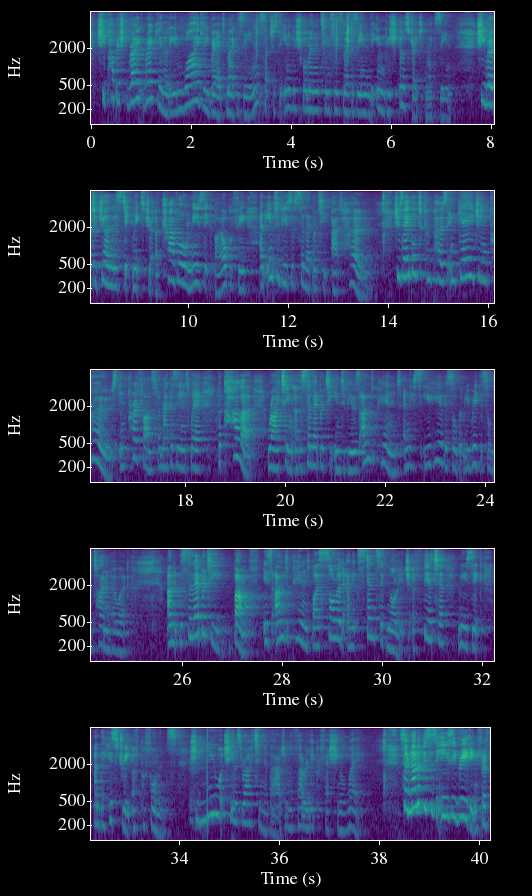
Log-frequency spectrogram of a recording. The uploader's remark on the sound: This podcast is one of ten podcasts recorded at the 'Silence in the Archives' conference hosted by the Oxford Centre of Life-Writing at Wolfson College, Oxford on 7 November 2015.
